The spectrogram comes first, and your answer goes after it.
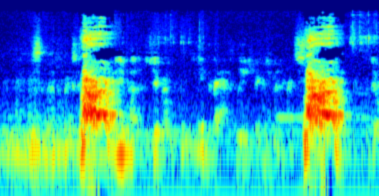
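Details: A pet dog barks twice, each bark a loud harsh burst about three seconds apart, with quiet background noise between.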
